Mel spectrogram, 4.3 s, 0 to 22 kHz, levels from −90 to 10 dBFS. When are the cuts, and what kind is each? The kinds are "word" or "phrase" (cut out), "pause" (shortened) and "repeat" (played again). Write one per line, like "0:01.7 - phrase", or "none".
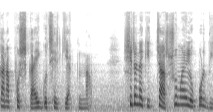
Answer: none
